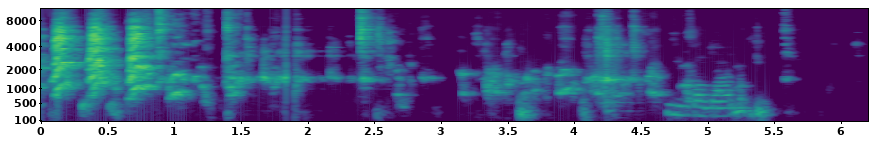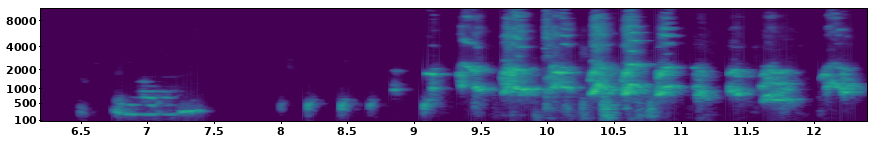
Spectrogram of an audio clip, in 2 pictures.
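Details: Cavalier King Charles Spaniel puppies, blenheim litter of five at seven weeks, in a home pen; sharp yaps fade to soft whines and whimpers, a near-silent gap, then another run of high barking.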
